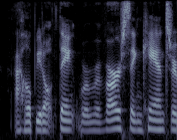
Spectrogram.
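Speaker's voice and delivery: ordinary delivery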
